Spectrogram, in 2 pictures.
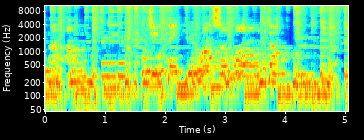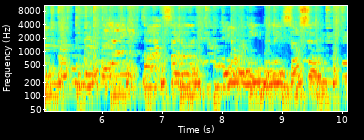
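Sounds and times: bass line: 0.0s - 10.0s
electric guitar: 0.0s - 10.0s
live band playing country-rock: 0.0s - 10.0s.

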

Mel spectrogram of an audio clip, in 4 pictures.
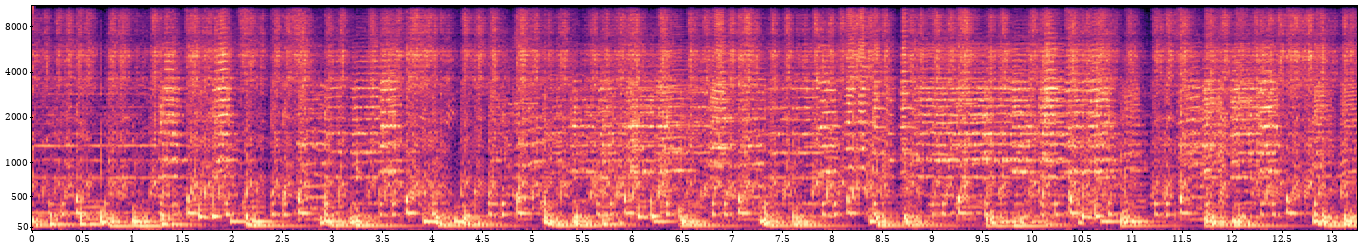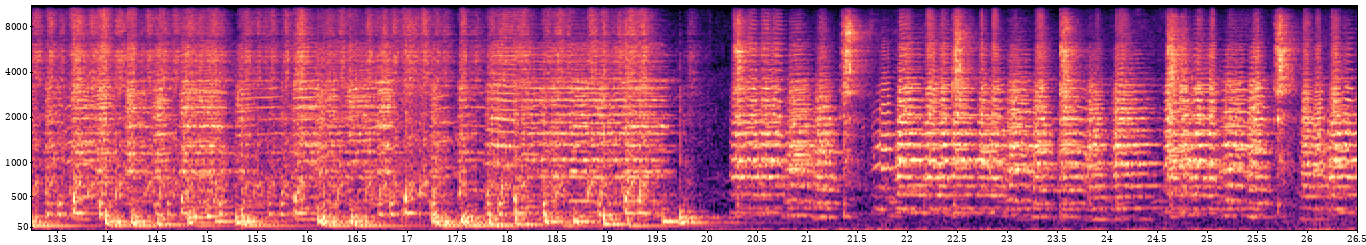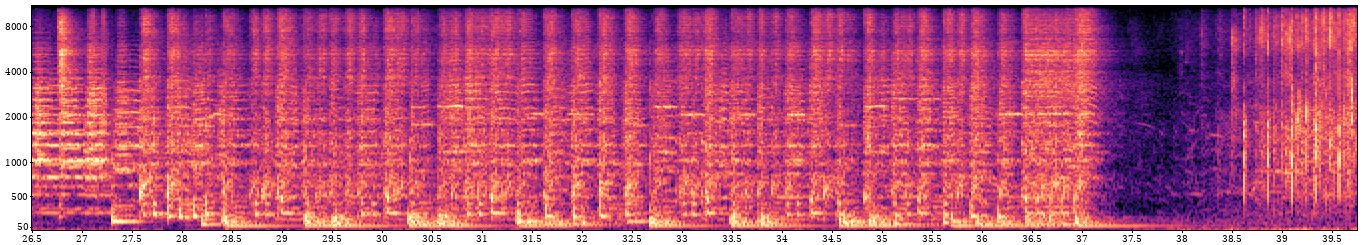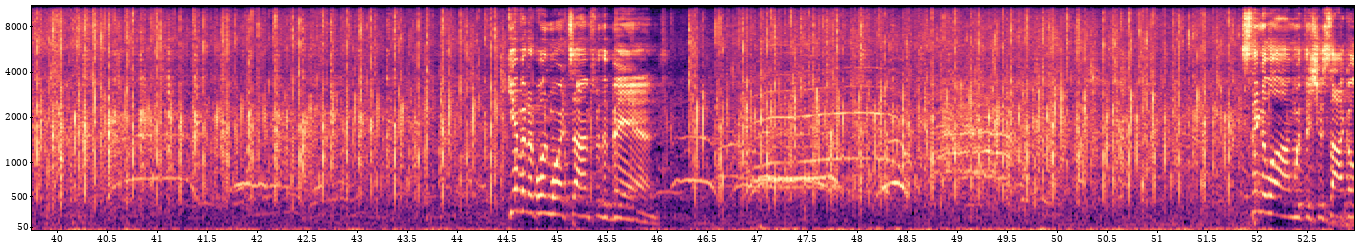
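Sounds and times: marching band playing: 0.0s - 37.9s, 39.1s - 52.9s.

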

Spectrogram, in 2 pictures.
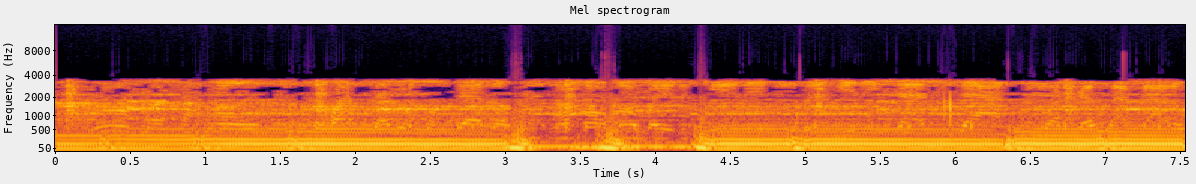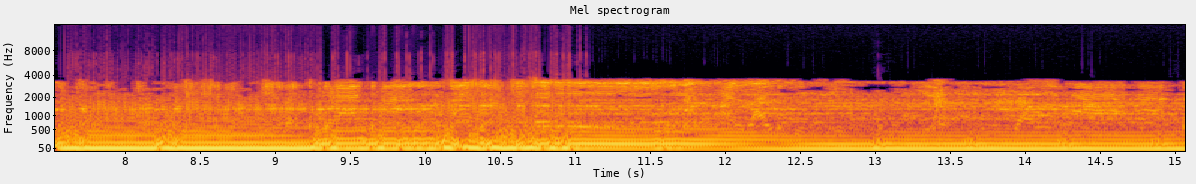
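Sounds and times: bass-heavy music from subwoofers: 0.0s - 15.0s.

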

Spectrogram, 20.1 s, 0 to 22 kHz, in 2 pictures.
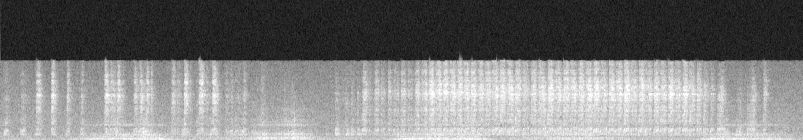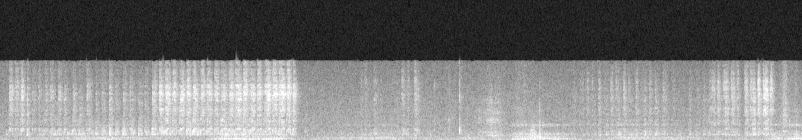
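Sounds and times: marker rubbing on paper: 0.0s - 3.1s, 4.2s - 13.8s, 14.6s - 15.3s, 17.2s - 19.8s.

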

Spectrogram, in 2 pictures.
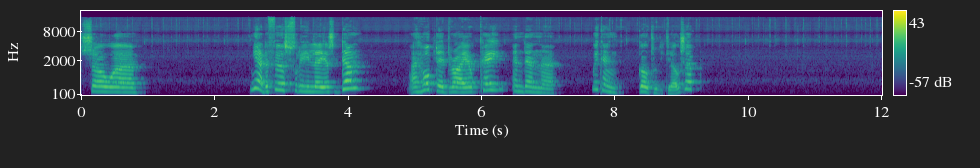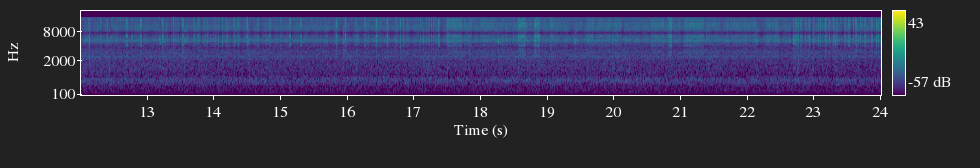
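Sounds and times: small faint clicks: 0.8s - 2.6s, 7.1s - 24.0s.

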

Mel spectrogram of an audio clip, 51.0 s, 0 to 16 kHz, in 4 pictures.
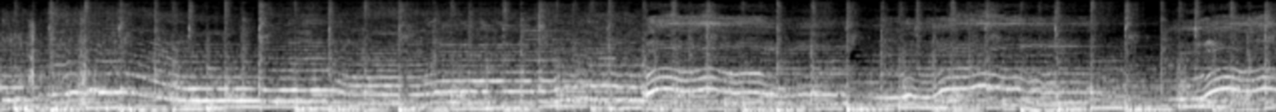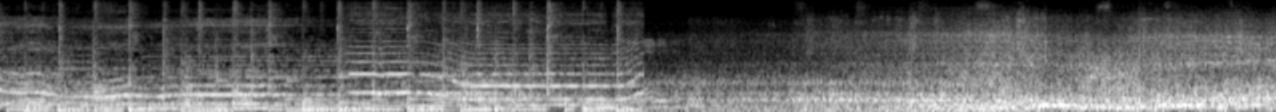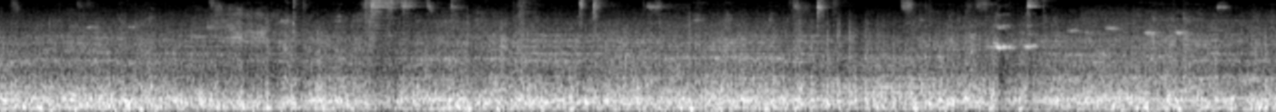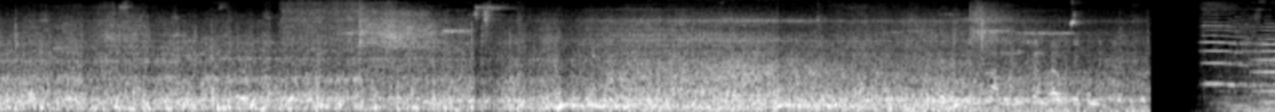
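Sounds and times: train wheels clattering on rails: 20.5s - 49.8s.

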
